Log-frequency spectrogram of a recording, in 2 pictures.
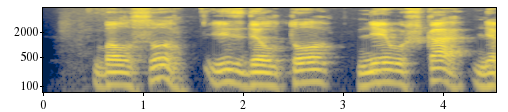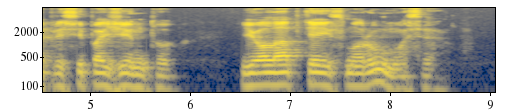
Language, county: Lithuanian, Vilnius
